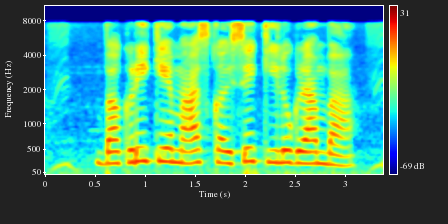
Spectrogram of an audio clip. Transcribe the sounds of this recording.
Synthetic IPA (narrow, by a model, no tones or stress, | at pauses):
bəkɽikemaskəjsekiloɡɾamba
